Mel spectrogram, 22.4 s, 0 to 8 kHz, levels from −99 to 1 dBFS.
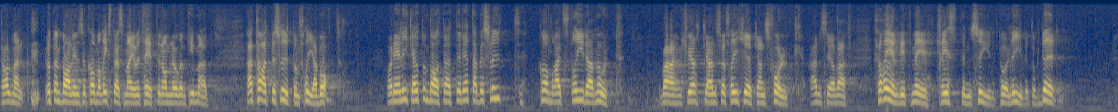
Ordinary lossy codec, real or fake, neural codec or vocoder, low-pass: AAC, 48 kbps; real; none; 7.2 kHz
